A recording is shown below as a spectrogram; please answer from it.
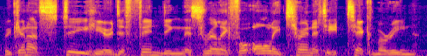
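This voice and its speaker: A man's voice: mid-range voice, normal speed, close to an everyday voice. A man playing a grim, pragmatic space marine officer in a video game, with terse military delivery. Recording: noisy artillery and gunfire.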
